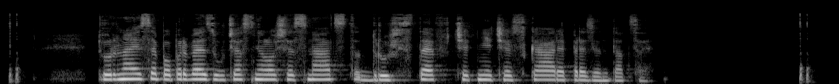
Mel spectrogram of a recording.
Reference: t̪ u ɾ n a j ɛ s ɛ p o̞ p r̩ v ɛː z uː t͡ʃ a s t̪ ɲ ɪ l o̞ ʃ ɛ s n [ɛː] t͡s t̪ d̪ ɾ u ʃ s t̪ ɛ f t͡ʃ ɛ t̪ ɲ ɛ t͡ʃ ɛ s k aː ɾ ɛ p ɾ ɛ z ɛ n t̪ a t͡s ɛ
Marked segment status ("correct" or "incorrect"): incorrect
